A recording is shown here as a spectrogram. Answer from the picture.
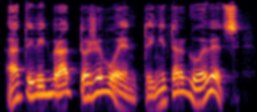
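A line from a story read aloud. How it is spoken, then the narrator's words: Quiet, sly, tipsy voice. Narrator (Russian): тихо проговорил грек, лукаво сузив крепко захмелевшие очи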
